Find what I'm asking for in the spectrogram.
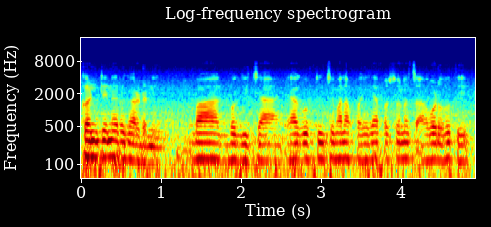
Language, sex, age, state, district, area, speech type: Marathi, male, 30-45, Maharashtra, Nanded, urban, spontaneous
